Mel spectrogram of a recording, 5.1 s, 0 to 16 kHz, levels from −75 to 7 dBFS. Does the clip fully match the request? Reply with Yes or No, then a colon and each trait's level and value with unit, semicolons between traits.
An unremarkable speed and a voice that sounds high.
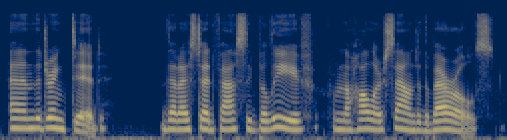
Yes: average, 175 wpm; high, 200 Hz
